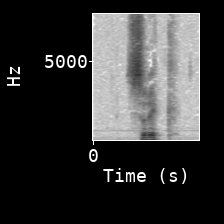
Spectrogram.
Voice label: "schrik", Dutch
